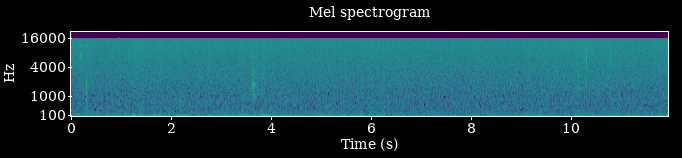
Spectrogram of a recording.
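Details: A quiet indoor room with a steady low hum, soft rustling and a few faint clicks, with no animal voice.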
